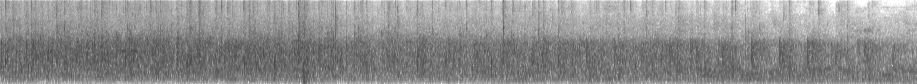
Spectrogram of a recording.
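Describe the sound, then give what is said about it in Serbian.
An audience applauds to welcome a speaker at an evening gathering, with steady, dense clapping that stays loud and continuous throughout. “A vas molim da ga pozdravimo jednim aplauzom kao dobrim domaćinom.”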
